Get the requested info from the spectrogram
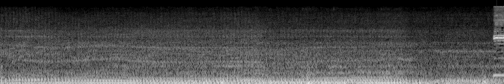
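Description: Hero Splendor motorcycle's single-cylinder four-stroke engine running steadily as the bike rides along, heard from the bike itself.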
